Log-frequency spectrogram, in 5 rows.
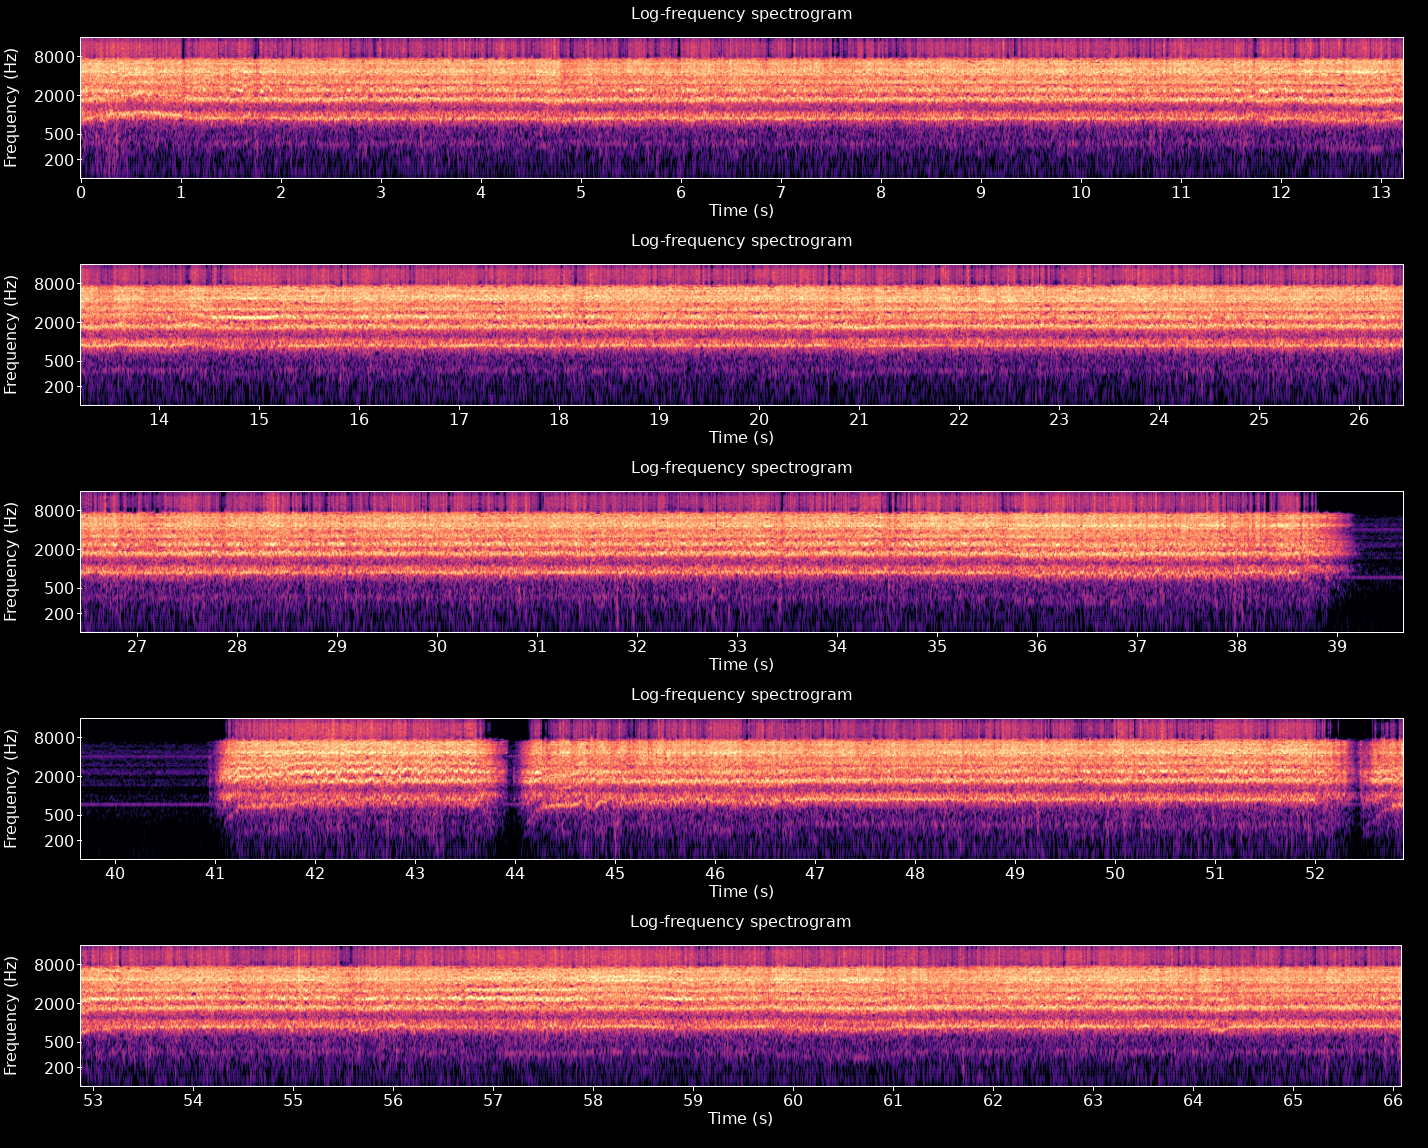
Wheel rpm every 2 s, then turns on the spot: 260, 230, 230, 230, 230, 230, 220, 230, 230, 230, 230, 230, 230, 230, 230, 240, 230, 230, 210, 100, 70, 170, 170, 220, 230, 230, 160, 230, 220, 220, 220, 240, 230.
none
